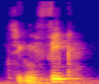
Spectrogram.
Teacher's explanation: The emphasis is on the penultimate syllable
